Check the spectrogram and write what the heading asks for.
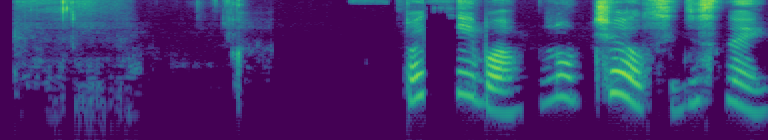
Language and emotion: Russian, positive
